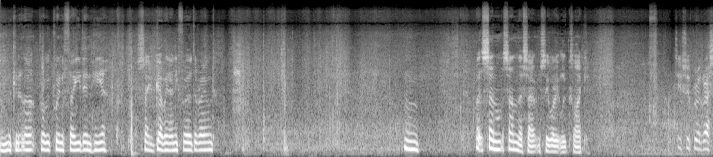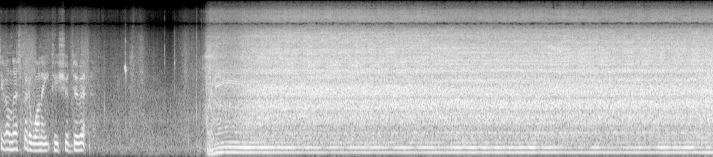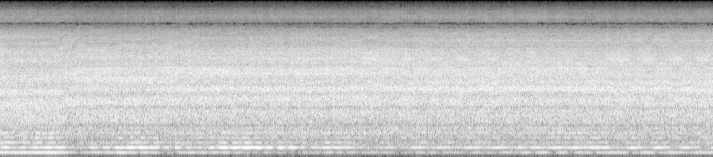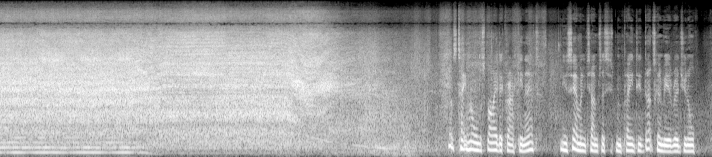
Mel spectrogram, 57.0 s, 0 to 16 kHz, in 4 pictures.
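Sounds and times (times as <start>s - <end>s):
power sander sanding plastic: 18.2s - 53.2s.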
